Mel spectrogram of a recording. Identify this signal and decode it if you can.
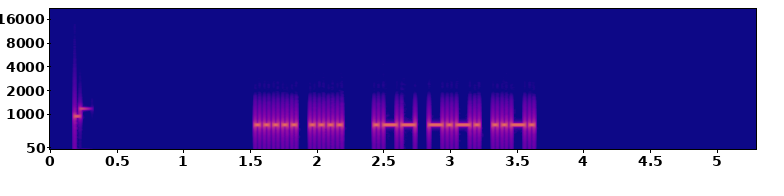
Morse code, heard as a keyed tone, about 34 wpm, 700 Hz. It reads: 5H WCF
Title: Winter Field Day Exchanges Encore 35wpm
